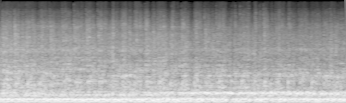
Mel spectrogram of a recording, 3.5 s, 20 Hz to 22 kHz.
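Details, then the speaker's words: Chevrolet Silverado single cab turbo V8 after new custom exhaust, first listen: smooth, even low idle rumble with no ticks, leaks or rattles; very quiet, a huge difference. "it's a huge difference dude it's so quiet"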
